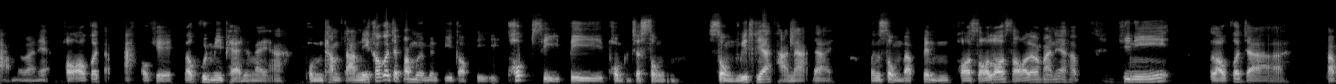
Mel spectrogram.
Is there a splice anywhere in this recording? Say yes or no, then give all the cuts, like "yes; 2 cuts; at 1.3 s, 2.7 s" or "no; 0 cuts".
yes; 2 cuts; at 1.8 s, 5.0 s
